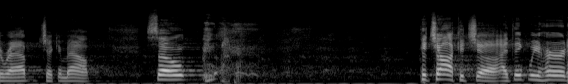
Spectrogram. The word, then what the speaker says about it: PechaKucha: So, PechaKucha. I think we heard how to pronounce it earlier.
